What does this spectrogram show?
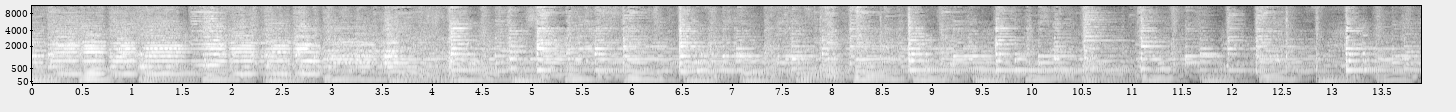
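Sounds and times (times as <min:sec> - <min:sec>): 
banjo: 0:00.0 - 0:13.8
fiddle: 0:00.0 - 0:13.8.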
